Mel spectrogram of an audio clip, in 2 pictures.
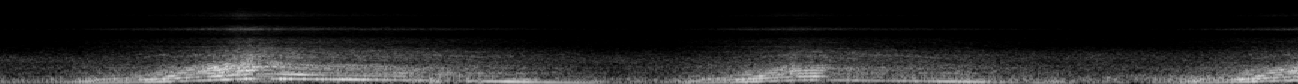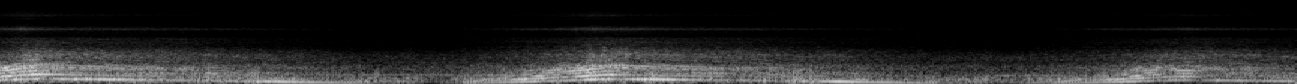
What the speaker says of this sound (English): Let's go ahead and give it a few rev and let you listen to the exhaust sound.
